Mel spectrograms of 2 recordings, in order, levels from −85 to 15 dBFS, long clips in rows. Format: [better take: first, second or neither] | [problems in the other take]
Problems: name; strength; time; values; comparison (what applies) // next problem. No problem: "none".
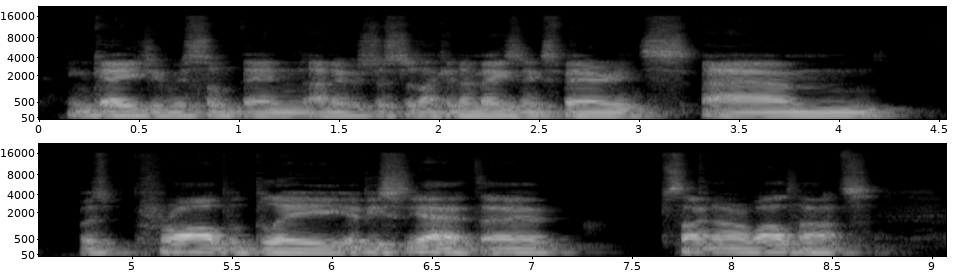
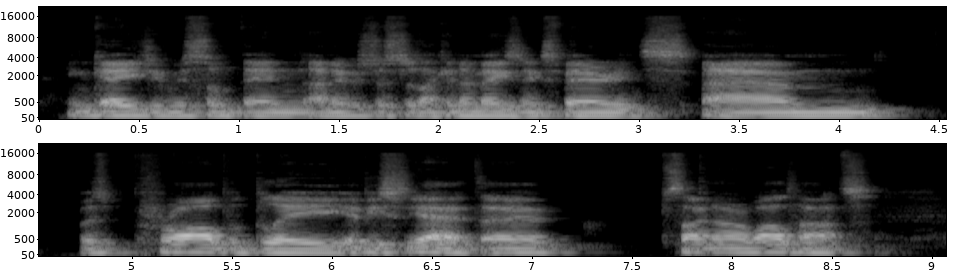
neither | off-mic speech; far; the same in both // room echo; very slight; dies away in 0.3 s; the same in both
